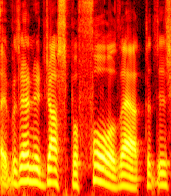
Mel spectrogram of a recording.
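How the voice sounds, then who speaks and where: Lively intonation in a dark, mellow tone at a fairly slow pace, against a quiet background. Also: man. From England. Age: 80s+. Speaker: lawyer. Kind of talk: interview. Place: home room. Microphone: lapel.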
